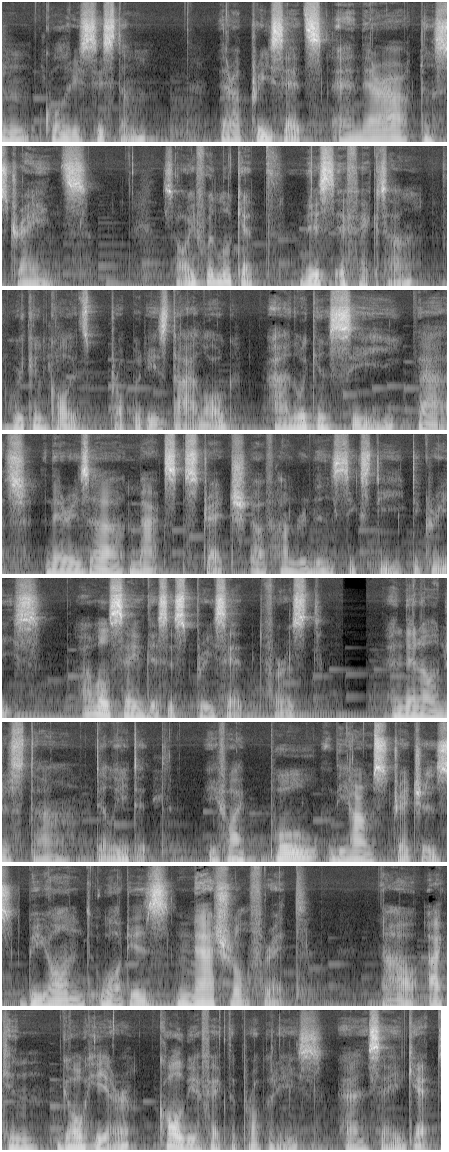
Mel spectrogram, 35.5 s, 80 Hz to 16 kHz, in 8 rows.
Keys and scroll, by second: 9.3 alt+g, 21.2 typing.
